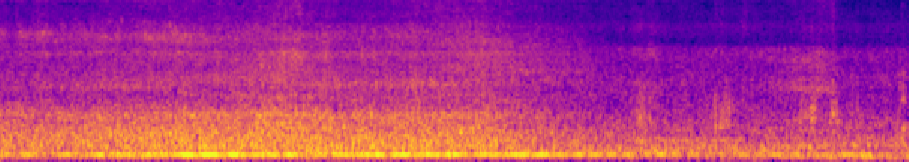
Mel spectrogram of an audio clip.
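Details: Hot tub pump two running after a delayed start caused by trapped air, following the tub's pump repair (damaged impeller replaced): steady low hum holding even throughout, outdoor noise over it. Circulation pump running normally.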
